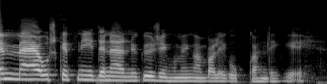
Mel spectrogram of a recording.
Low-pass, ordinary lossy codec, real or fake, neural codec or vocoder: 10.8 kHz; none; real; none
